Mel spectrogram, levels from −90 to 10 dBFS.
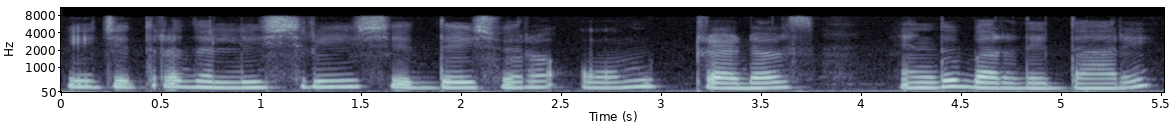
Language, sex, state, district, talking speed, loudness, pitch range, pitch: Kannada, female, Karnataka, Bidar, 85 wpm, -16 LUFS, 195-230 Hz, 210 Hz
